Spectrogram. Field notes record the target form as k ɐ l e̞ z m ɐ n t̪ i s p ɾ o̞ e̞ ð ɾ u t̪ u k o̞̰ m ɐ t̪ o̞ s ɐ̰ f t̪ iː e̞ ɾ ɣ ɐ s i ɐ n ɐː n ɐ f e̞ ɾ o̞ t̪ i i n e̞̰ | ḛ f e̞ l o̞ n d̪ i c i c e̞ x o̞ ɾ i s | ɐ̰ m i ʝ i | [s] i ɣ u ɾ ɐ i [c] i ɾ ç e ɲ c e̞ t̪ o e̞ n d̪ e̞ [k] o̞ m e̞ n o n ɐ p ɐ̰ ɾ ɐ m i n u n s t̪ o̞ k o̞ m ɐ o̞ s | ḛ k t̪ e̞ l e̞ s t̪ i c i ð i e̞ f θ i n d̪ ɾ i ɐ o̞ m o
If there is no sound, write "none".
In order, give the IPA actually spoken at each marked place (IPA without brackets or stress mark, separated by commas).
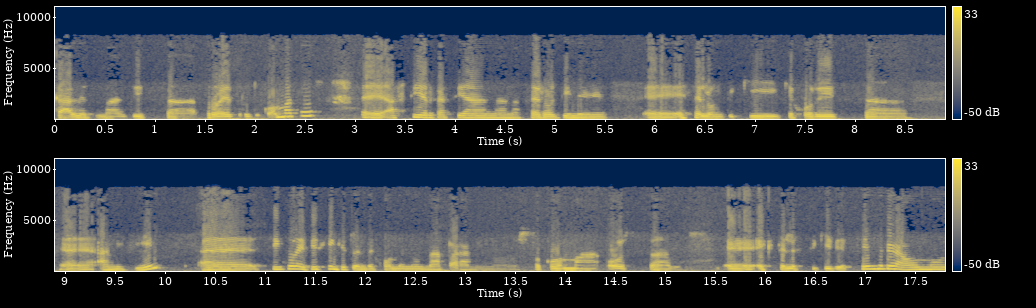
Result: s, p, x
